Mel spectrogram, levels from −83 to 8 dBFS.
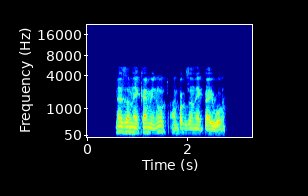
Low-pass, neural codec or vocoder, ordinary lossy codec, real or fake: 5.4 kHz; codec, 16 kHz, 4 kbps, FunCodec, trained on LibriTTS, 50 frames a second; none; fake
